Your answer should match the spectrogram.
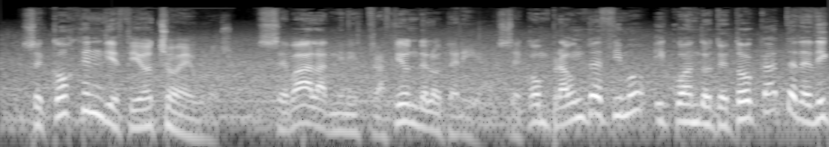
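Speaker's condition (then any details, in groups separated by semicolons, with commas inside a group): No condition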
